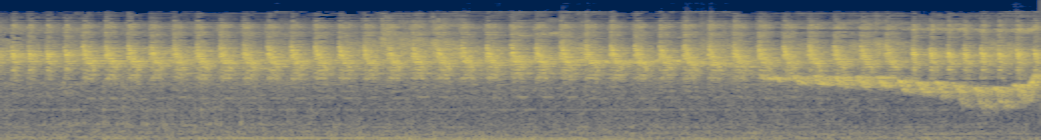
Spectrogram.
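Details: Singing male Javan bush lark pours out rapid high pulsed notes, a continuous buzzy chatter repeated about three times per second, ending with a long whistled note that slides downward.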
